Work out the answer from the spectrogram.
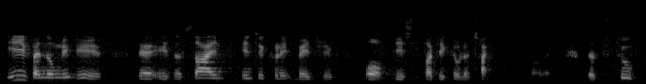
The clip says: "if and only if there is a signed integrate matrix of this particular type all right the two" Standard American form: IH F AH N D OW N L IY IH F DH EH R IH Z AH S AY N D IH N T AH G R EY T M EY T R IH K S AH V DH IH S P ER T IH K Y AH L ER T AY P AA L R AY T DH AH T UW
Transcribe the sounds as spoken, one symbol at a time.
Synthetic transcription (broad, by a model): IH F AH N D OW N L IY IH F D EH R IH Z AH S AY N IH N T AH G R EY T M EY T R IH K S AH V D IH S P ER T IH K Y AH L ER T AY P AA R AY T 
